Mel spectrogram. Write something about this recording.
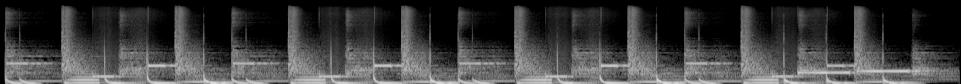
This is another club beat for my Mr.Dub Pack Which Was Recorded at 106bpm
